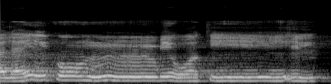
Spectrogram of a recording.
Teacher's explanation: میم ساکن کے بعد با ہے تو یہاں پر اخفاء شفوی ہوگا، غنہ اور اخفاء کے ساتھ میں پڑھیں گے۔ یہاں پر وقف کریں گے تو دو زیر کی تنوین سکون سے بدل جائے گا، تو پھر یہاں پر مد عارض وقفی ہوگا، تو اس طرح سے پڑھیں گے۔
